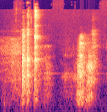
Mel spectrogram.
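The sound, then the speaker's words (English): A broken chair gives two short bursts of scraping, rattling creaks, the first a quick cluster and the second a longer groan a moment later, with no talking. “My chair is still fucking broken.”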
